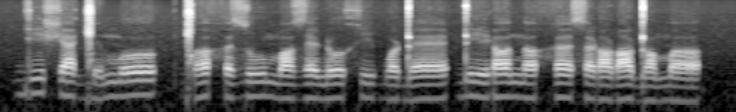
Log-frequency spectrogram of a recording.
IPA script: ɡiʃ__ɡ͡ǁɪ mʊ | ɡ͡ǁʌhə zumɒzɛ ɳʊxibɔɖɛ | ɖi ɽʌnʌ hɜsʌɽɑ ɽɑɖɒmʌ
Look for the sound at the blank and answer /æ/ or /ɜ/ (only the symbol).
æ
